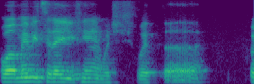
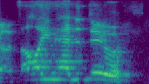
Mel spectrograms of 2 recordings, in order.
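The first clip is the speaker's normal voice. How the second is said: high-pitched, yelled, reproachful scolding tone; 9 semitones higher than usual. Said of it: "yelling at Ruth Bader Ginsburg".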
